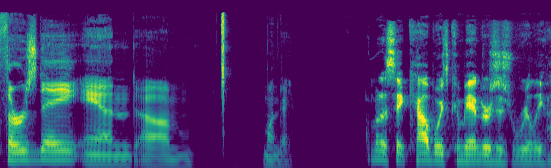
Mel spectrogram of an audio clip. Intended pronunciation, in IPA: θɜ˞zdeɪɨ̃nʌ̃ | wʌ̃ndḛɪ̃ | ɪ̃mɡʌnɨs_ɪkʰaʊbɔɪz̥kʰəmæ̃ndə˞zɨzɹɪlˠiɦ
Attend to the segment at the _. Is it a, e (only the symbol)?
e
